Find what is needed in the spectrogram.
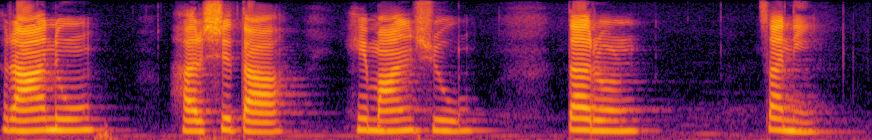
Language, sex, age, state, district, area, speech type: Hindi, female, 30-45, Madhya Pradesh, Bhopal, urban, spontaneous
